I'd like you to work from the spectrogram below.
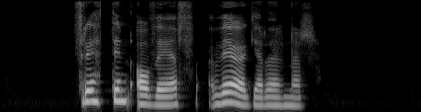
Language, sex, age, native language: Icelandic, female, 50-59, Icelandic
